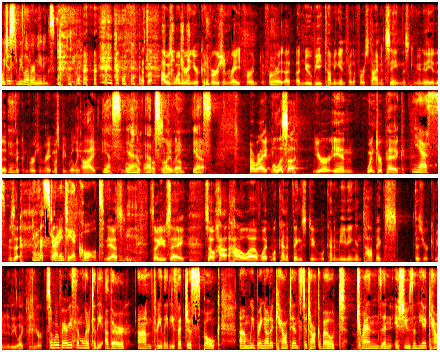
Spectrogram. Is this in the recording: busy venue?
yes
